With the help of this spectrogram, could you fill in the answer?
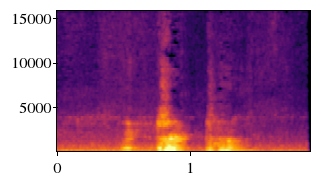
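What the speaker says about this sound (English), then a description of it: "Just clearing my throat" A short throat clearing, two or three gruff rasping bursts close to the mic, fairly loud against a quiet background hum, outdoors on a snowy street in downtown Chicago at Washington and Wabash.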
